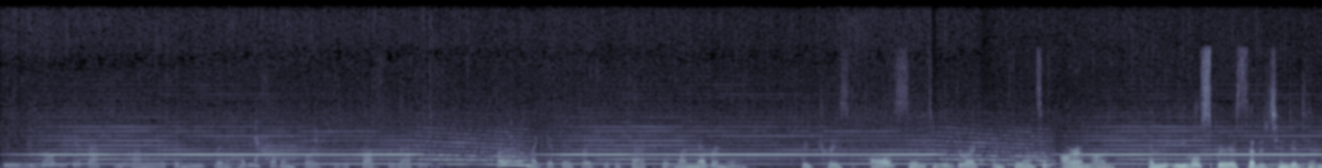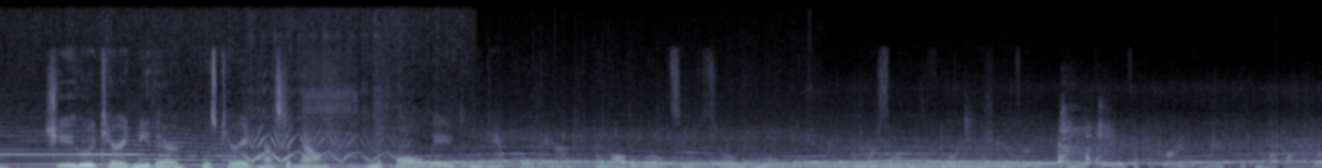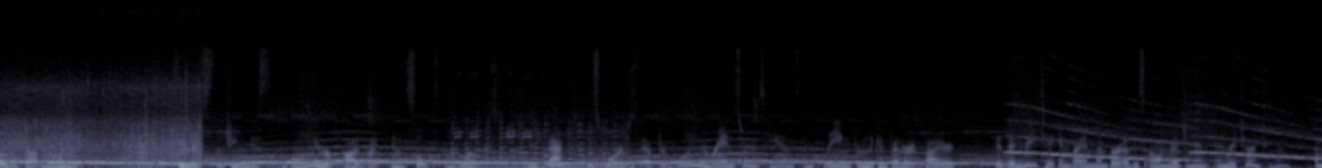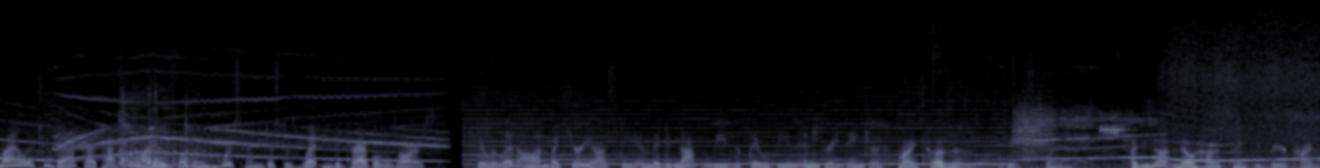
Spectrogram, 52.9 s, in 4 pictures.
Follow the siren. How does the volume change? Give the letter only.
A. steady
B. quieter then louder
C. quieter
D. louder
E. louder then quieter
C.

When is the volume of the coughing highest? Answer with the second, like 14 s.
24 s.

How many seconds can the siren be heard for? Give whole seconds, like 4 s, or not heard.
53 s.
